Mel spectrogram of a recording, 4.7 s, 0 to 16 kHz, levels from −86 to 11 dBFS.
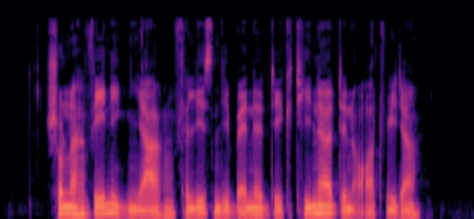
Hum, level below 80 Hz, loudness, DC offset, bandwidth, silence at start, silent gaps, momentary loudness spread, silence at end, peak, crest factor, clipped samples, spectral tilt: none; -42 dBFS; -21 LUFS; under 0.1%; 11.5 kHz; 0.45 s; none; 7 LU; 0.55 s; -4 dBFS; 18 dB; under 0.1%; -6.5 dB/octave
